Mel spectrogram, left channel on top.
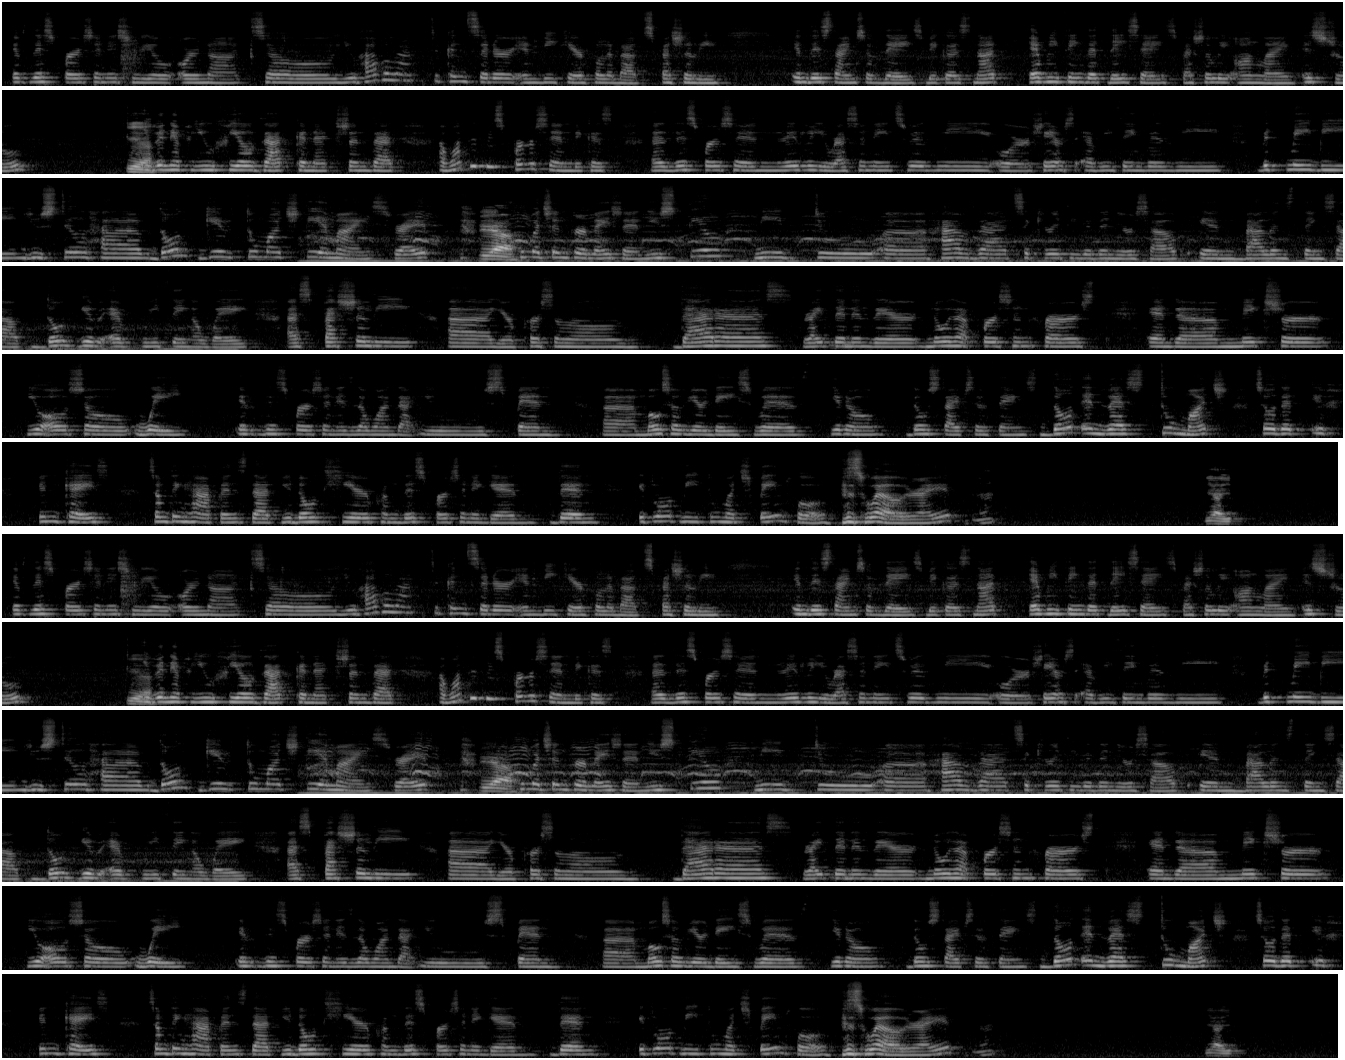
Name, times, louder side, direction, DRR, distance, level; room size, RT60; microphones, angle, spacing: voice 1, 0.1-7.5 7.9-10.0 10.3-13.6 14.8-25.6 26.0-31.1 31.4-31.6 32.0-46.6 46.9-53.5 53.9-55.5 56.0-59.2 59.6-61.7 61.9-67.1 67.4-68.1 68.5-73.0 73.4-76.6, equal, 5° right, 0.7 m, -35 dB
sound 1, 0.9-20.0, right 2 dB, 90° right, 7.7 m, -63 dB
Gull seagull, 29.8-42.6, right 2 dB, 45° right, 1.3 m, -47 dB
voice 2, 31.6-32.0 76.8-77.0 79.1-79.3, left 4 dB, 70° left, 0.6 m, -29 dB
24.0 x 13.5 x 2.5 m
head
